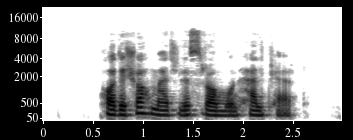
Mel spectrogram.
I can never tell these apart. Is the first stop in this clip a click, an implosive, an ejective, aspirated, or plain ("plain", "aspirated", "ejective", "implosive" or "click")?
aspirated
